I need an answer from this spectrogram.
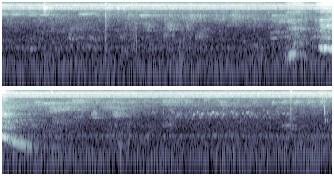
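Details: A Persian cat, a kitten with its mother, gives a single brief, falling meow over a steady high insect-like hum.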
